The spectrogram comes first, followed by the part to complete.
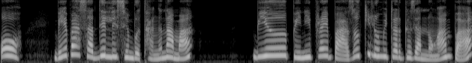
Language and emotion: Bodo, surprised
